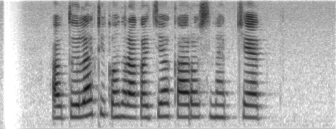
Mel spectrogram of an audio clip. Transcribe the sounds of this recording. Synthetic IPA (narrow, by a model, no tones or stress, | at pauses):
ʔab̚d̪̥ulahd̪̥i̤kɔnt̪ɾaʔkə̥d͡ʒ̥a̤kaɾosnɛp̚t͡ʃɛt̪̚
